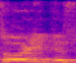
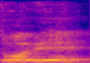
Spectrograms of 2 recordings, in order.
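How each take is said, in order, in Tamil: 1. நடுவில் இருக்கும் மெய்யெழுத்து retroflex 'zh' ஒலி. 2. நடுவில் இருக்கும் மெய்யெழுத்து 'v' ஒலி.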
